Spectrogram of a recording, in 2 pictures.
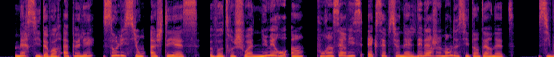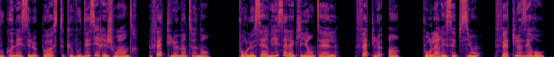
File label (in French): French PAR native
